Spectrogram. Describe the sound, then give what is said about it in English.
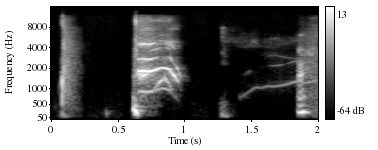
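A single sharp hand clap rings out, followed by a short voiced sound, a faint rising tone, and another brief smack-like hit at the end. “I guess you clapped your hands. You didn't slap.”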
